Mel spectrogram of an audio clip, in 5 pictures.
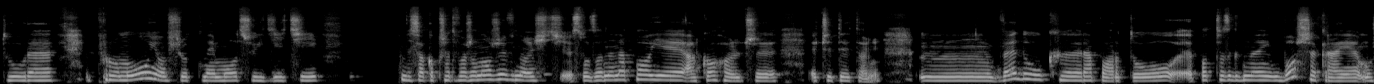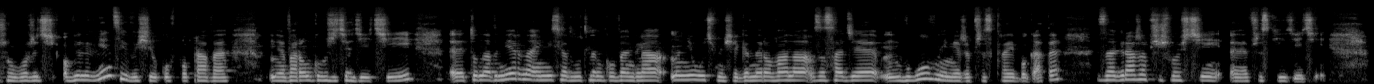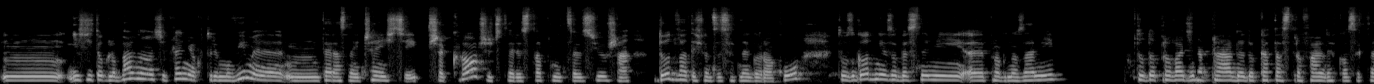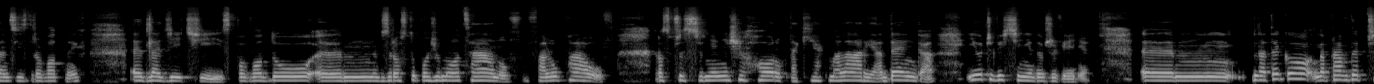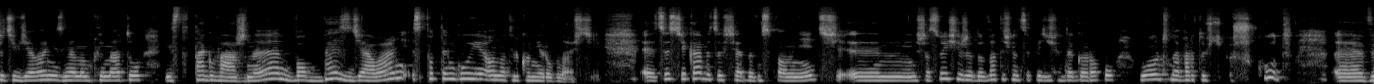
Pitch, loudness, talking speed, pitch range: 185 Hz, -28 LUFS, 115 wpm, 175-205 Hz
